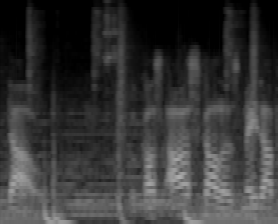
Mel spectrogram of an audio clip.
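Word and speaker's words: 道: If there were an apostrophe after the T, you would pronounce it Tao. But if there is no apostrophe, you pronounce it Dao.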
